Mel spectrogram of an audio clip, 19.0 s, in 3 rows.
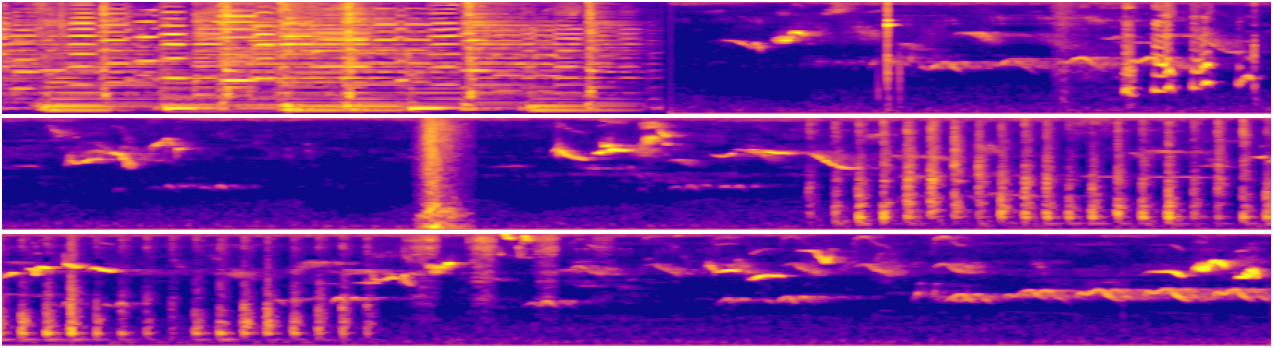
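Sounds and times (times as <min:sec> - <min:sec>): small birds chirping: 0:03.5 - 0:19.0
thump: 0:08.4 - 0:08.8
trowel scraping sand: 0:10.4 - 0:15.8.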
